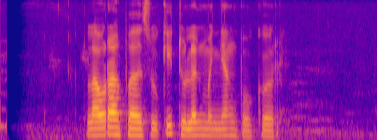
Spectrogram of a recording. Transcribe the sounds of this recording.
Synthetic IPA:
lawɾab̥a̤sukid̪̥o̤lanməɲaŋb̥ɔ̤ɡ̥ɔ̤r

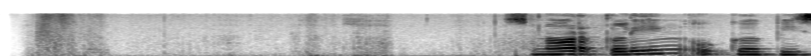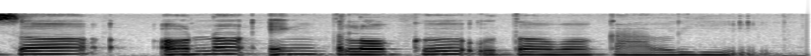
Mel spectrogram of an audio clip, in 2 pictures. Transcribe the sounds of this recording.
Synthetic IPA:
snɔrklɪŋṵɡ̥ɔ̤b̥i̤sɔʔːnɔɪŋt̪əlɔɡ̥ɔ̤ʔṵt̪ɔwɔkali

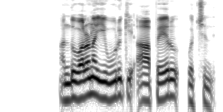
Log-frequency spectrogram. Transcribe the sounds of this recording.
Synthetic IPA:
ɐnd̪uʋɐlːɐnɐiːuːɾukiʔaːpe̞ːɾuʋɐt͡ʃːind̪i

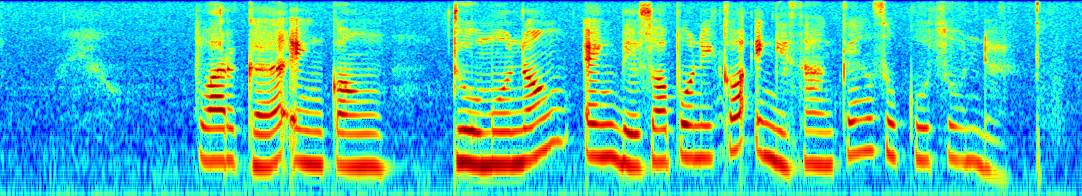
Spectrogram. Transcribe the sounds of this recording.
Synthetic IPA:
warɡ̥a̤ɪŋkɔŋ | d̪̥ṳmunʊŋʔɪŋb̪̥e̤sɔpunikɔʔiŋɡɪhsaŋkɪŋsukusonɖa

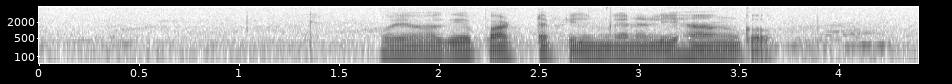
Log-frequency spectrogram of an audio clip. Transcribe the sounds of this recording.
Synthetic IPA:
ojəʋaɡeːəpaʈːəfilmɡænəliɦaːŋko̰

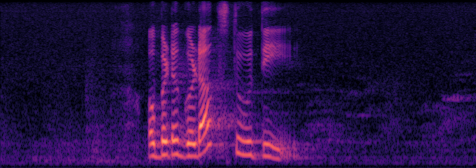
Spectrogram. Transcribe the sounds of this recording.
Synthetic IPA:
obəʈəɡoɖakst̪uːt̪iː

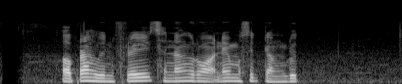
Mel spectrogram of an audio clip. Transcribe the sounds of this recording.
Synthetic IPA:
ʔɔpɾahwinfɾesənəŋɾuŋa̰ʔnemusiɖ̥a̤ŋɖʊt̪̚

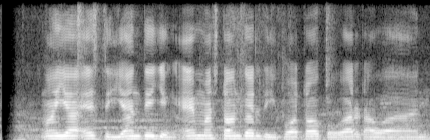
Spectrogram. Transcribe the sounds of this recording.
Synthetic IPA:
majaʔɛsd̪i̤jant̪id͡ʒɪŋɛmast̪ankərd̪ipɔt̪ɔb̥o̤wart̪awan

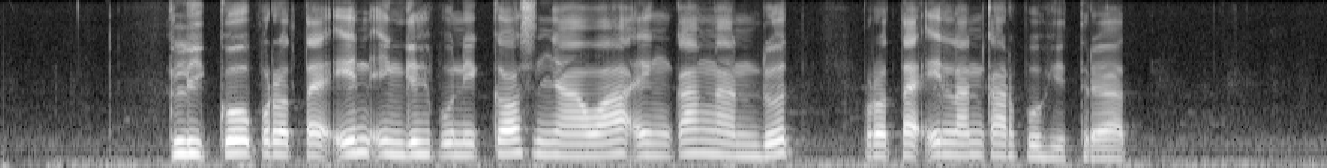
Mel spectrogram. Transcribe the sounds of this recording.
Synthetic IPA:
ɡ̥likopɾot̪eʔɪniŋɡɪhpunikɔsəɲawaɪŋkaŋːanɖʊt̪̚pɾot̪eʔɪnlankarb̥o̤ɦid̪̥ɾat̪̚

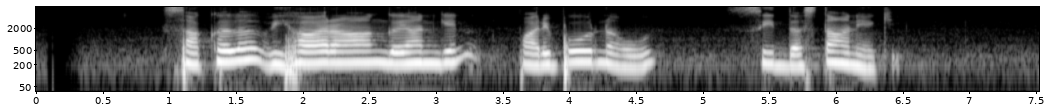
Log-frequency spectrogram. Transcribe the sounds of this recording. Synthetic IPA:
sakələʋiɦaːɾaːŋɡəjaŋɡen | paɾipuːɾɳəʋu | sid̪ːəst̪aːnejəki

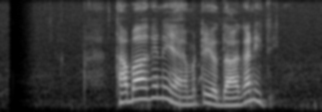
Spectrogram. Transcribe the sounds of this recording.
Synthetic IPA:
t̪abaːɡenəjæːməʈəjod̪aːɡanit̪i̥

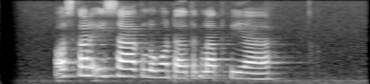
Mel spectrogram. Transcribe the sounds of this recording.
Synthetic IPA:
ʔɔskarisaklumɔɖ̥a̤t̪əŋlat̪̚b̥ija

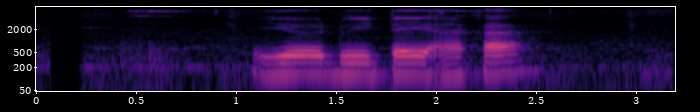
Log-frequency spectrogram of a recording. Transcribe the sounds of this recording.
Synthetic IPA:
joɖujʈʌjã̰kʰa

